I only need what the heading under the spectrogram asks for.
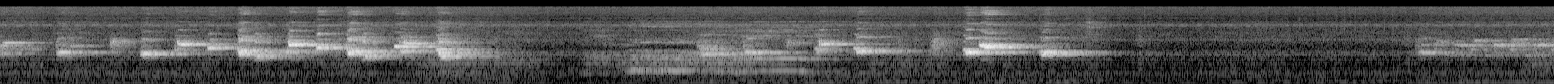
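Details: Prize-winning caged Sooty-headed bulbul from Indonesia in a lively burst of repeated, bubbling two-note phrases, about two per second, then a lower gurgle, a loud sharp phrase, a pause and a quieter restart.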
